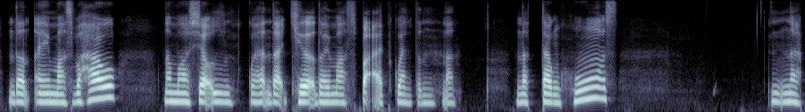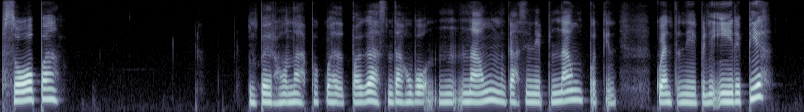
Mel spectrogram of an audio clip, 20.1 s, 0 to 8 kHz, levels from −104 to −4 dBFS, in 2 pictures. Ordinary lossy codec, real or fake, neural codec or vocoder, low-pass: none; real; none; none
